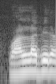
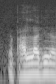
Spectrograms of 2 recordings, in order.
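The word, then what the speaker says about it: Valabhi: 인도의 고대 불교 대학은 나란다 대학 말고도 여기 이제 V자 발음을 왈라비라 그러냐 발라비냐 해서 발라비라 그러는데 이런 대학들이 역할을 했고 여기 여러 곳들이 다 나란다 대학의 유적들입니다.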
